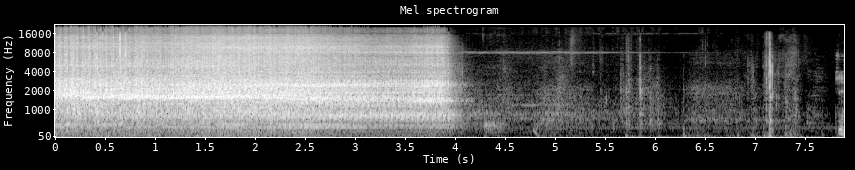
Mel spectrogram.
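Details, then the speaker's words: Wood bowl turning on a lathe: hissing gouge cut ends in brief rattling chatter because the tool was overextended past the tool rest, lacking support and vibrating. "hear that chatter at the very end what was happening there as I was I was overextended too far on the tool rest so I didn't have as much support over here with the tool wrists and it was getting a little bit of vibration going on there"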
